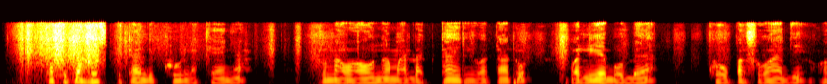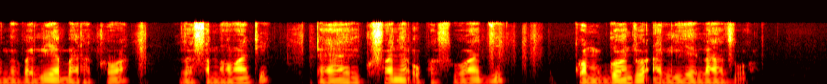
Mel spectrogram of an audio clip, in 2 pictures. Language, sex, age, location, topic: Swahili, female, 25-35, Kisumu, health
